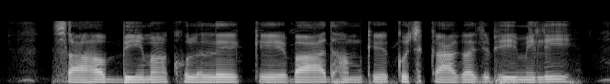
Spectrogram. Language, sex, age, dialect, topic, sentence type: Bhojpuri, male, <18, Western, banking, question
